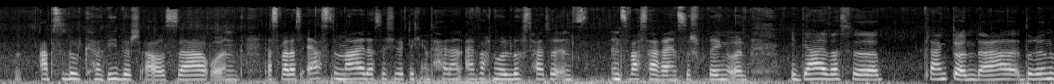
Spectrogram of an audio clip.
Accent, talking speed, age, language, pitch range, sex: German, 165 wpm, 20-39, German, 210-240 Hz, female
